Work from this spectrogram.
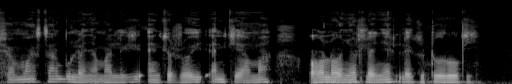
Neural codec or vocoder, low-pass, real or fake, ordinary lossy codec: vocoder, 44.1 kHz, 128 mel bands every 256 samples, BigVGAN v2; 14.4 kHz; fake; none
